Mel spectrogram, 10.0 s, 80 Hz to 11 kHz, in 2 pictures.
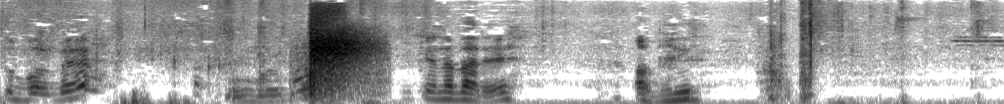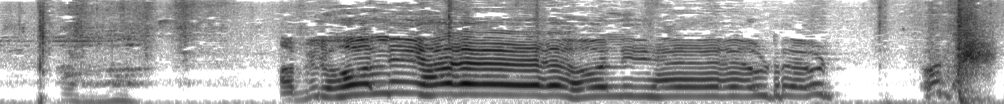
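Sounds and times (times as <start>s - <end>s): loud hissing burst: 1.5s - 2.0s.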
